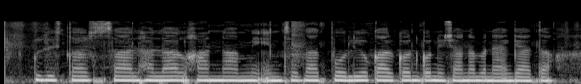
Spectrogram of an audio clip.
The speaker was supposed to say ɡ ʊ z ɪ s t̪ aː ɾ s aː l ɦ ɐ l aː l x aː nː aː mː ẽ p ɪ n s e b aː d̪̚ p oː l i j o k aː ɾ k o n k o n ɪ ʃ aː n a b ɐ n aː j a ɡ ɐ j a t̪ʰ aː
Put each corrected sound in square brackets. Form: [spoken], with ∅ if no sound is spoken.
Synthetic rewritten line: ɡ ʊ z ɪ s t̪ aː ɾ s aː l ɦ ɐ l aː l x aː nː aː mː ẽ [ʔ] ɪ n s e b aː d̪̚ p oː l i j o k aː ɾ k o n k o n ɪ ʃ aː n a b ɐ n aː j a ɡ ɐ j a t̪ʰ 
